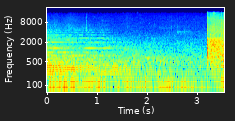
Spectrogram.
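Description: An orchestra holds a final chord that rings and fades in an echoing hall.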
